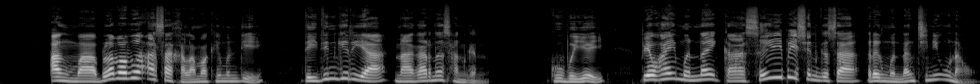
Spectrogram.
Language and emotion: Bodo, surprised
